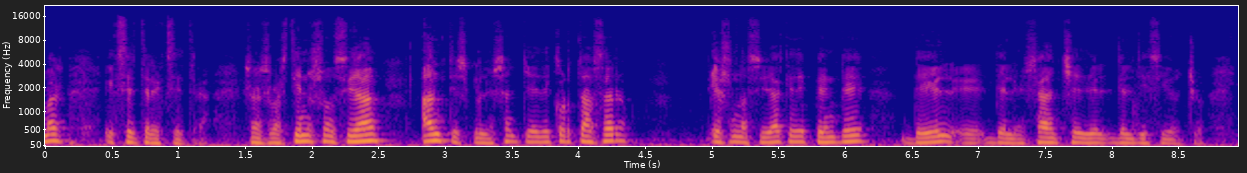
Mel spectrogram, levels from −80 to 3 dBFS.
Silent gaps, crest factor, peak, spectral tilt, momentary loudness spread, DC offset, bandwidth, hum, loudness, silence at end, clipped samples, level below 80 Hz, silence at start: none; 16 dB; -10 dBFS; -7.5 dB/octave; 13 LU; under 0.1%; 15.5 kHz; none; -27 LUFS; 0.05 s; under 0.1%; -44 dBFS; 0 s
